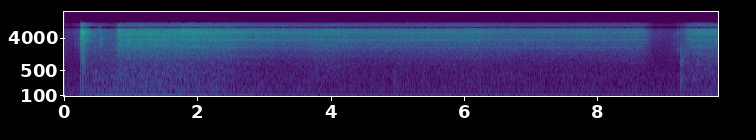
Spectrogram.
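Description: Lego Technic excavator's small electric motors whirring through its plastic gears as the remote-controlled boom and arm move. The whirr stops briefly near the end.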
